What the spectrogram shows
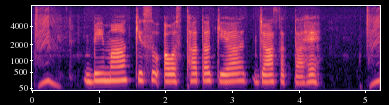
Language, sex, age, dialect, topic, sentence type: Hindi, female, 25-30, Garhwali, banking, question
